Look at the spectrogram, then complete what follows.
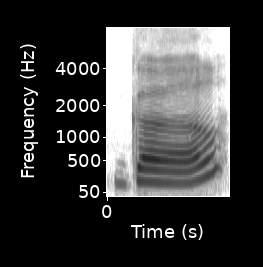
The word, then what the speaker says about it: girl: go uh uh and that that sound is in h it's in her not his but her and it's also in girl girl g i r l and it's also in world around the world so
